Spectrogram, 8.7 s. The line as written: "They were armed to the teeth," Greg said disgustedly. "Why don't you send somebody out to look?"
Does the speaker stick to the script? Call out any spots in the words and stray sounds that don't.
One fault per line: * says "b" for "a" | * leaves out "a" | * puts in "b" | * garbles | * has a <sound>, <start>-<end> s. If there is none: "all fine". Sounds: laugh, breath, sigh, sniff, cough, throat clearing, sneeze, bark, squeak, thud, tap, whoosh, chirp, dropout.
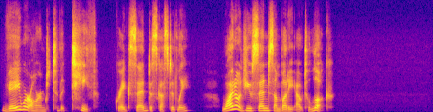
all fine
